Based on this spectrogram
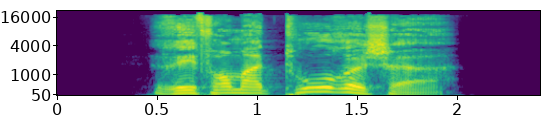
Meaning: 1. comparative degree of reformatorisch 2. inflection of reformatorisch: strong/mixed nominative masculine singular 3. inflection of reformatorisch: strong genitive/dative feminine singular
- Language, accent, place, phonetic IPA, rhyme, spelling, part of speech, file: German, Germany, Berlin, [ʁefɔʁmaˈtoːʁɪʃɐ], -oːʁɪʃɐ, reformatorischer, adjective, De-reformatorischer.ogg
